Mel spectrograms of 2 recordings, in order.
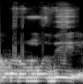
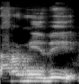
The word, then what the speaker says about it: Tirmidzi: kitaburasu hm hah ya bacanya boleh arm turmidirmidzi semuanya boleh rawah turmudzi Boleh rawahut tarmidzi, boleh rawahut Tirmidzi, boleh semuanya paham kira-kira.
